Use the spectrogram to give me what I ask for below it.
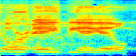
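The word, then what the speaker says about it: Hrabal: Rabal, it's the H is silent.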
